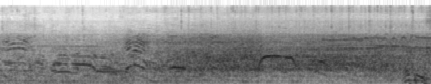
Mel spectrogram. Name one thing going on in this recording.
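A large crowd outdoors cheers and shouts, growing louder as a play unfolds.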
